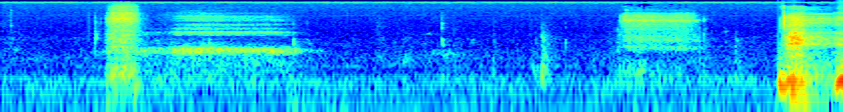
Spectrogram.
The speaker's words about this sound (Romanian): să scoatem niște sunete ciudate, pentru că atunci când vom pune în gură, nu vom înghiți direct, ci vom face o chestiune care se numește stripagio. Se trage puțin aer printre dinți ca să se ducă pe toate papilele gustative. Aha, deci de genul acesta.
